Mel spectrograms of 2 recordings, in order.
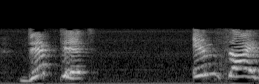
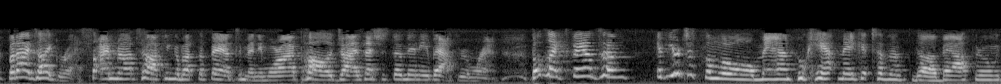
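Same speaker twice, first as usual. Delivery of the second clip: ordinary talk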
